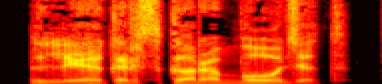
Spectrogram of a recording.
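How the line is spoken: Through gritted teeth, commander. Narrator (Russian): процедил командир пятерки

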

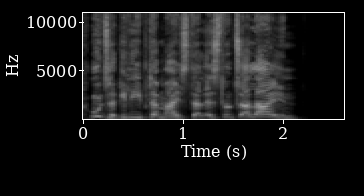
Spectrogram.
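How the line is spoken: Many voices shouting together. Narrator (German): schrie alles durcheinander

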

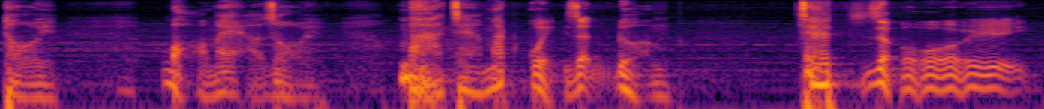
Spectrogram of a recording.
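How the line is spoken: Anxious mutter. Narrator (Vietnamese): Trong lòng chột dạ, lão lẩm bẩm

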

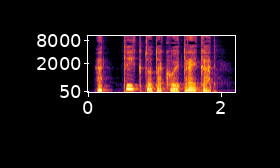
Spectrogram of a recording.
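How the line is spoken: Quiet question. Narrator (Russian): тихо спросила Терра

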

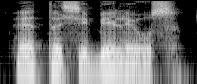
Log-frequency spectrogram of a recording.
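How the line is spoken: Barely audible. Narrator (Russian): чуть слышно произнес

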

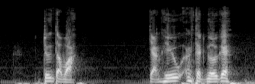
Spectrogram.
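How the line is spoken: Shouting. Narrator (Vietnamese): Một tên thần tài hét lên

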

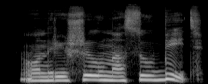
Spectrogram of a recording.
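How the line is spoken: Groaning. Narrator (Russian): простонал Морис

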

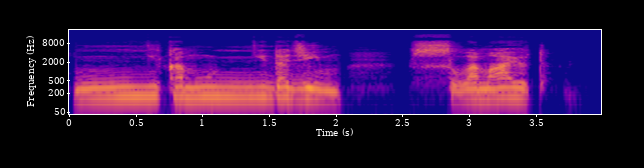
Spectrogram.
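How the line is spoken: Heavy stammering. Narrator (Russian): Младший говорил, заикаясь сильнее обычного

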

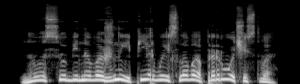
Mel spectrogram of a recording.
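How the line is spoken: Plain. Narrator (Russian): сказала Рен

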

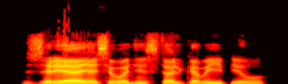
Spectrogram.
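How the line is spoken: Quiet self-reproach. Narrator (Russian): негромко укорил себя Олег

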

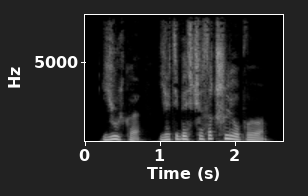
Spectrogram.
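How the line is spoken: Growling into ear. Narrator (Russian): прорычал мне на ухо

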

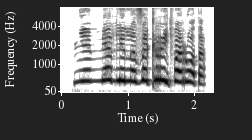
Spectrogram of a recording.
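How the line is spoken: Shrill alarmed shout. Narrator (Russian): визгливо закричал комендант, когда понял, что впустили не тех, кого хотели

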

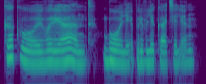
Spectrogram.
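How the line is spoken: Musing aloud. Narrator (Russian): Король подземья, словно рассуждая вслух

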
